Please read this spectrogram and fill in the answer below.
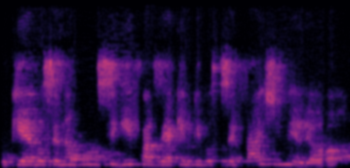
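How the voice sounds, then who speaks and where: A woman is speaking. Her pitch is high. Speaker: storyteller. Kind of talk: talk on storytelling experience. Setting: video call.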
